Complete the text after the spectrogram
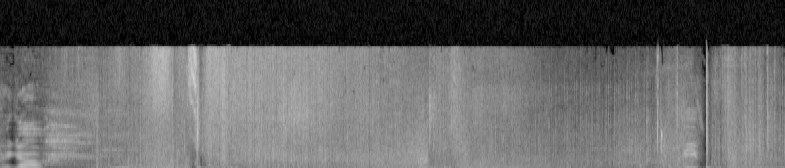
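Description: A rocket engine ignites and roars steadily as a rocket lifts off.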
